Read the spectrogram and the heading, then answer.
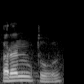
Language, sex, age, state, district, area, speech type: Sanskrit, male, 18-30, Maharashtra, Nagpur, urban, spontaneous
